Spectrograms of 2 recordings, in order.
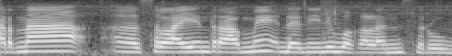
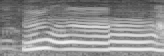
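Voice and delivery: laughing; 7 semitones higher than usual. Real, not acted. Laughing at scattering.

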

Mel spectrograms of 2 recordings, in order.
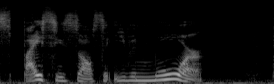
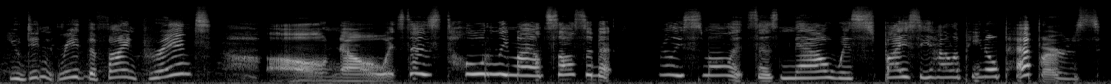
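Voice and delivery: alarmed; 9 semitones higher than usual. Acted. Discovering spicy salsa.

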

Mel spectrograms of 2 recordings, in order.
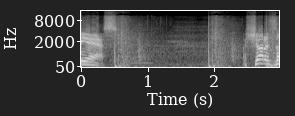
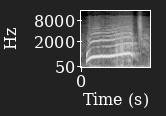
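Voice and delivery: very high, loud shriek; jump-scared yelp; startled scream; 8 dB louder than usual. Real, not acted. Streamer shrieks when Mister X appears, startled scream.

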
